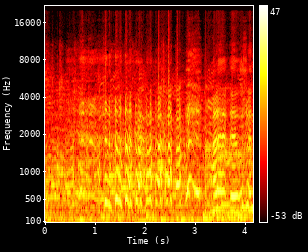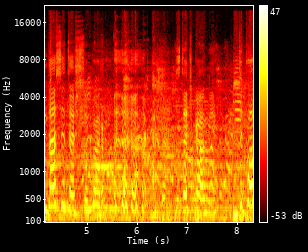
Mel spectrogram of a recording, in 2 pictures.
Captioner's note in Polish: śmiech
